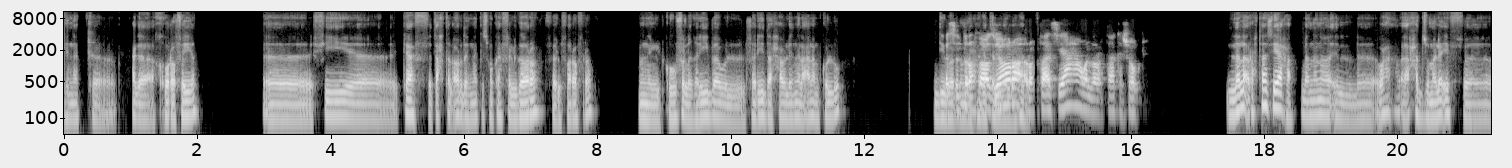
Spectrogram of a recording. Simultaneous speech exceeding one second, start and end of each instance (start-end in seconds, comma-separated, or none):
13.2-14.5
